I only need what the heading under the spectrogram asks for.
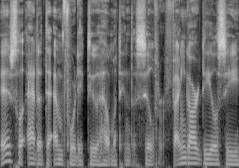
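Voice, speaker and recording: With a Dutch accent, a man with a very deep, low pitch speaks at a fairly quick pace and ordinary pitch variation, in a very clean recording with a silent background. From Netherlands. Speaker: gaming YouTuber. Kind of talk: game update preview video.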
